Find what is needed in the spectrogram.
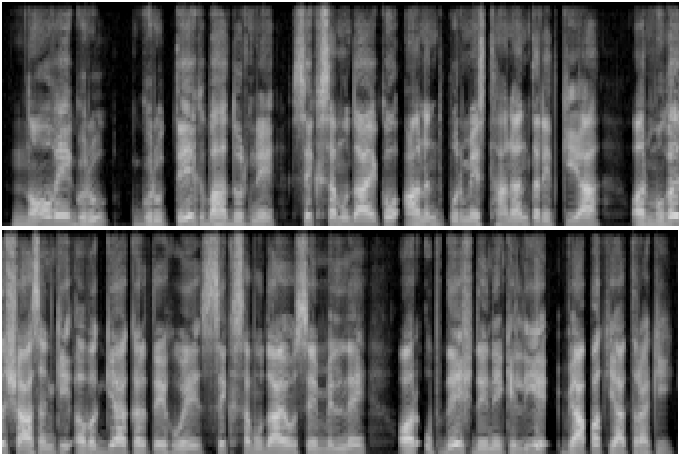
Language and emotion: Hindi, neutral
